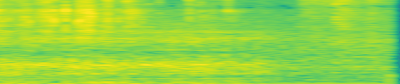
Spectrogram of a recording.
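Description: Steady running noise of a moving train heard from inside the carriage: a low rumble with a faint steady hum.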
